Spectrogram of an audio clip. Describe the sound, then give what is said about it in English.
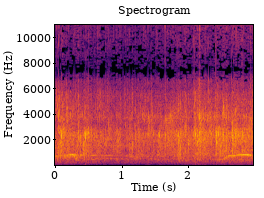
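A church audience claps steadily and densely, a continuous wash of many hands with no pause, loud and even throughout, with a faint high whistle or voice briefly rising above it. “If you feel the holy boldness, clap your hands.”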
